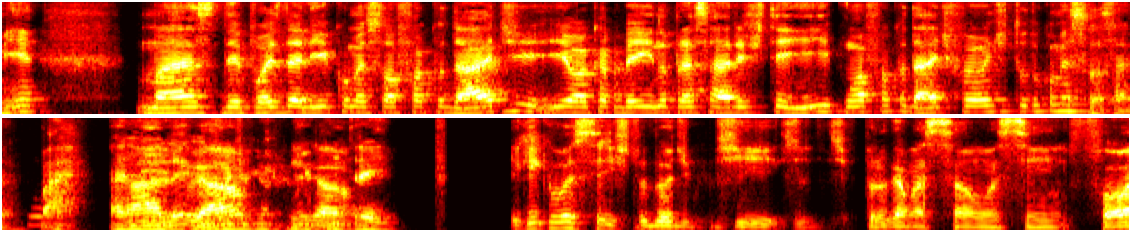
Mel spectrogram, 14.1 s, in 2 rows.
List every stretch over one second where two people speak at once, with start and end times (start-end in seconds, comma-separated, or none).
7.8-9.3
